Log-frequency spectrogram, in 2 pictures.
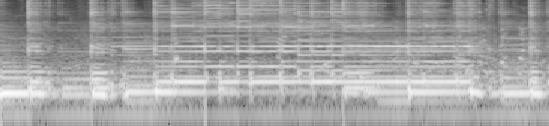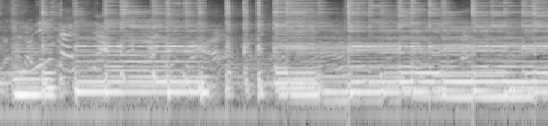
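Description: Amplified acoustic guitar strummed and picked in a steady groove, played live through PA speakers.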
